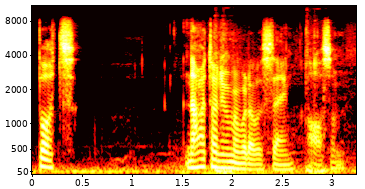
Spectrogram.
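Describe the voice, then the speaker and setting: A man giving rambling, self-deprecating commentary over his own gameplay, with many fillers and a flat, monotonous delivery. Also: medium pitch, fast, creaky, slight background noise. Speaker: gaming channel host.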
